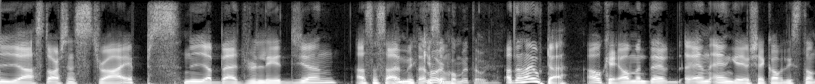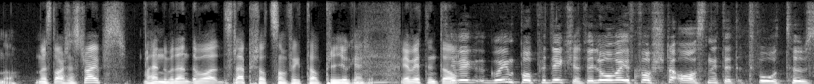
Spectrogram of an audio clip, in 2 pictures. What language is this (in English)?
Swedish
